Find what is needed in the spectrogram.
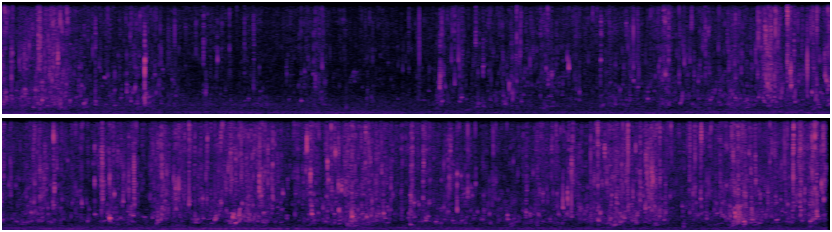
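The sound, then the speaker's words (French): Flowing water makes a continuous trickling, pouring wash at a moderate, even level, with small splashy accents scattered through it and no talking. “Si tu te concentres là, tu as le son de l'eau.”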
